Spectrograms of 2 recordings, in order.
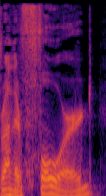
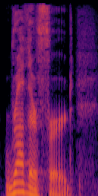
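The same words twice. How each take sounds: First: The last syllable has a full 'or' vowel. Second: The last syllable has a weak, reduced vowel. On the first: The speaker calls it wrong. "No es Rutherford" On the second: The speaker calls it right. "La O se convierte en una E. ... sino Rutherford"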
